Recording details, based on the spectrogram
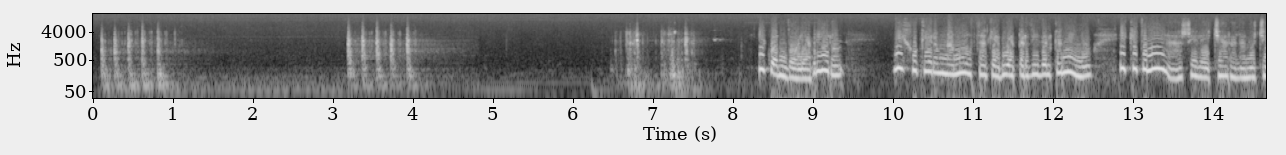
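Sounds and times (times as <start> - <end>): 
knocking on a wooden door: 0.0 - 1.3, 3.1 - 4.5
speech: 8.5 - 14.6.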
